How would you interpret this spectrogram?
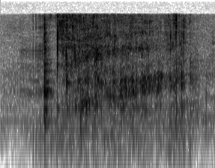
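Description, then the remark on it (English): Water splashes and sloshes steadily as someone washes their face and hands in preparation for pouring libation, with a few sharper splashes near the start and end. No one speaks. “I have to wash my face, clean my hands.”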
